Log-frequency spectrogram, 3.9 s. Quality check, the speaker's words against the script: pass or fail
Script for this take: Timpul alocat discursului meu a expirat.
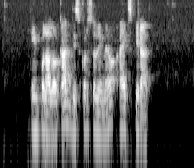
pass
